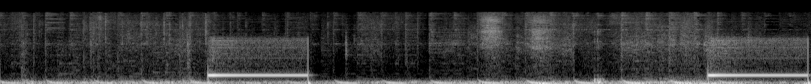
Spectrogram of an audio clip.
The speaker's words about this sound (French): Le temps que mamie Denise décroche. Ah, ça sonne.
